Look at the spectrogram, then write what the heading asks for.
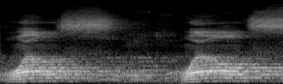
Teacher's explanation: ketika shad sukun adalah sifat hamas, jariyatun nafas, alirkan nafas.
